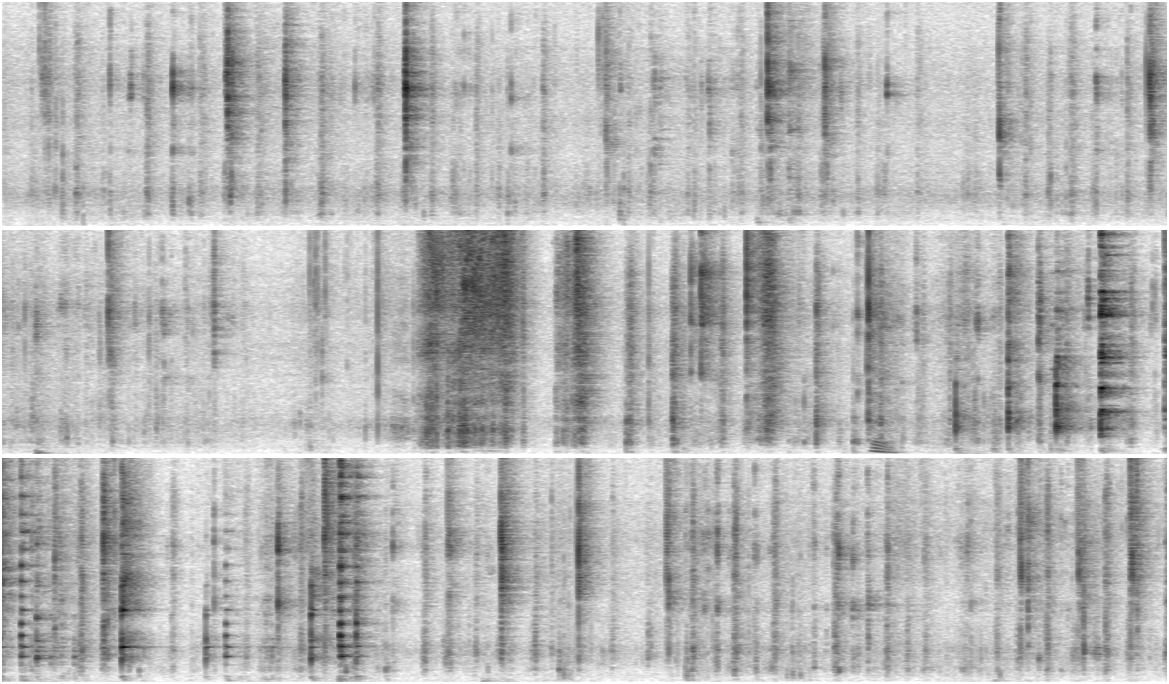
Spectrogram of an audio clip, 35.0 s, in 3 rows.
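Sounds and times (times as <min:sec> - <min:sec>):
close-up chewing with wet smacks: 0:00.3 - 0:15.5, 0:24.1 - 0:34.9.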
